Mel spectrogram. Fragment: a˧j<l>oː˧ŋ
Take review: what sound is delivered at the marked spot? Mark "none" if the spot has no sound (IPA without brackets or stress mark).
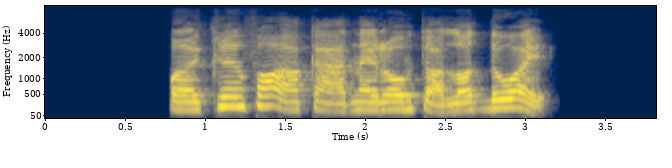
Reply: ɾ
